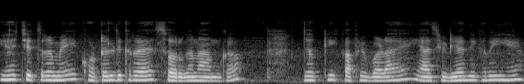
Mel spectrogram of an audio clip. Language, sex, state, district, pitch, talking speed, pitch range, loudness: Hindi, female, Bihar, Samastipur, 195 Hz, 240 wpm, 180-210 Hz, -17 LUFS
